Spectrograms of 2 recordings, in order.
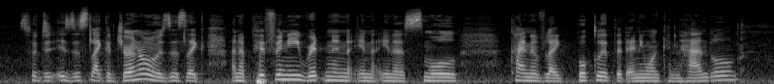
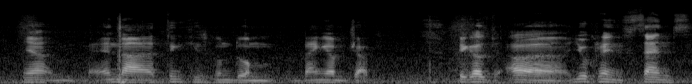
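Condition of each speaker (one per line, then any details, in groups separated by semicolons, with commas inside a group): No condition
Multiple sclerosis; diagnosed at age 17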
